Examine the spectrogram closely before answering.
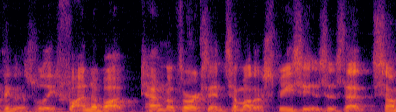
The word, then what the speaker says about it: Temnothorax: But I have a really hard time pronouncing a lot of these words, as you could tell. But how do temperate Temnorix species survive the winter? Temnothorax. Temnothorax.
